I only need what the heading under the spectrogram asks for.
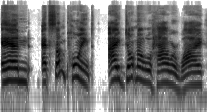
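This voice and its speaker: A man's voice: high voice, lively intonation, takes it slowly, a bit bright, no echo, studio quality. A man chatting casually as a podcast guest or co-host, telling a story in a rambling, digressive way. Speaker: podcast co-host and amateur voice actor. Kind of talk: casual chat.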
